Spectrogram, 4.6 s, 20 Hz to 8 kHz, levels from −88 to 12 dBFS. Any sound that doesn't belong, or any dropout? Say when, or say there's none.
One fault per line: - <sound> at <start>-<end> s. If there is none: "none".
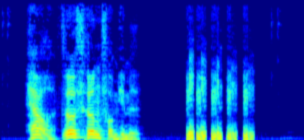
- laugh at 2.8-3.8 s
